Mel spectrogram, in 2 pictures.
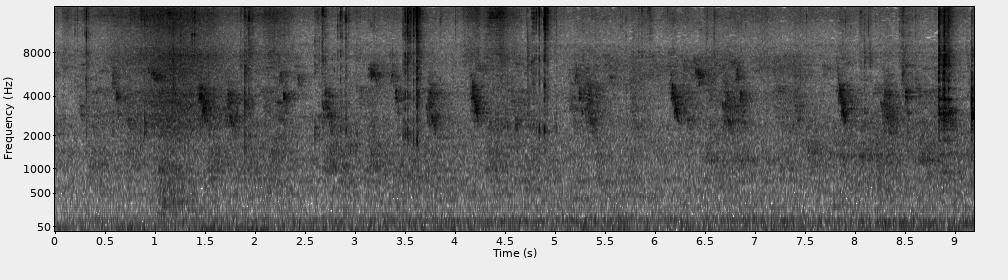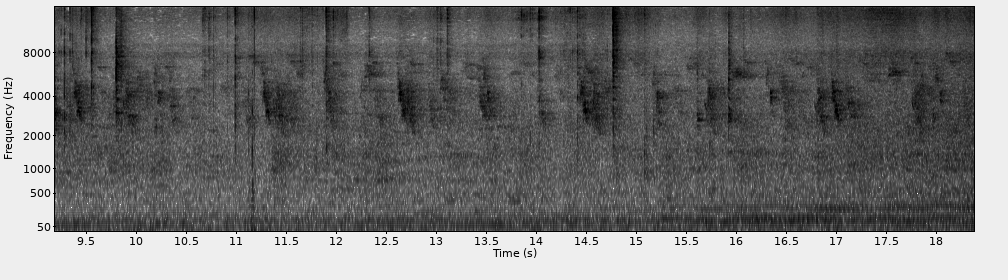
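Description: Cats chewing and eating from a plate: soft, irregular clicks and smacks, several a second. A low steady hum comes up over the last few seconds.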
